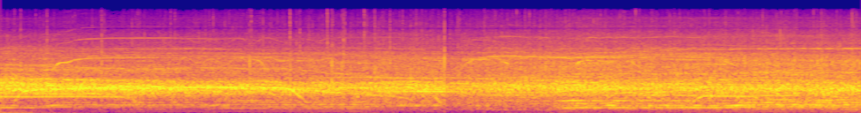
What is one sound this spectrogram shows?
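Young men sing through microphones over loudspeakers in a large echoing hall.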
